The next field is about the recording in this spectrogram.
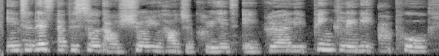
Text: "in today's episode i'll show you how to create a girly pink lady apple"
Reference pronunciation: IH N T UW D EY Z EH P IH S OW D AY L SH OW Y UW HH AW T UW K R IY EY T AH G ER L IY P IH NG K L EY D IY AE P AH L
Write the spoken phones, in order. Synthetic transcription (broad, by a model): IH N T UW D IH S EH P IH S OW D AY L SH OW Y UW HH AW T UW K R IY EY T AH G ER L IY P IH NG K L EY D IY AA P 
